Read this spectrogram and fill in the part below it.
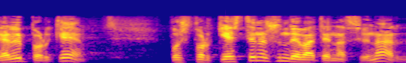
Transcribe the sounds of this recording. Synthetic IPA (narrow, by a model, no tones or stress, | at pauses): ɣaɾe̞lpo̞ɾke̞pwe̞spo̞ɾkeest̪enoes̬und̪e̞β̞at̪e̞naθjona̰l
